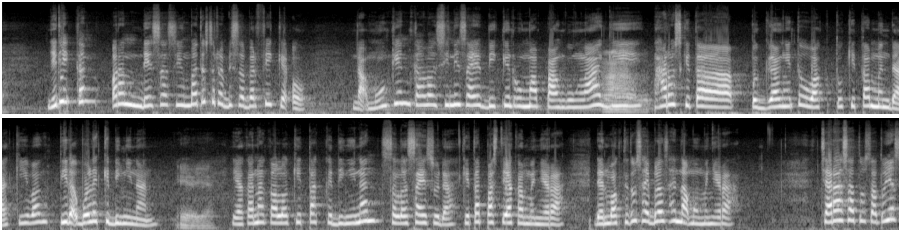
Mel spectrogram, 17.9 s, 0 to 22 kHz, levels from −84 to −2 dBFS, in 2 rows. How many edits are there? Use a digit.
1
